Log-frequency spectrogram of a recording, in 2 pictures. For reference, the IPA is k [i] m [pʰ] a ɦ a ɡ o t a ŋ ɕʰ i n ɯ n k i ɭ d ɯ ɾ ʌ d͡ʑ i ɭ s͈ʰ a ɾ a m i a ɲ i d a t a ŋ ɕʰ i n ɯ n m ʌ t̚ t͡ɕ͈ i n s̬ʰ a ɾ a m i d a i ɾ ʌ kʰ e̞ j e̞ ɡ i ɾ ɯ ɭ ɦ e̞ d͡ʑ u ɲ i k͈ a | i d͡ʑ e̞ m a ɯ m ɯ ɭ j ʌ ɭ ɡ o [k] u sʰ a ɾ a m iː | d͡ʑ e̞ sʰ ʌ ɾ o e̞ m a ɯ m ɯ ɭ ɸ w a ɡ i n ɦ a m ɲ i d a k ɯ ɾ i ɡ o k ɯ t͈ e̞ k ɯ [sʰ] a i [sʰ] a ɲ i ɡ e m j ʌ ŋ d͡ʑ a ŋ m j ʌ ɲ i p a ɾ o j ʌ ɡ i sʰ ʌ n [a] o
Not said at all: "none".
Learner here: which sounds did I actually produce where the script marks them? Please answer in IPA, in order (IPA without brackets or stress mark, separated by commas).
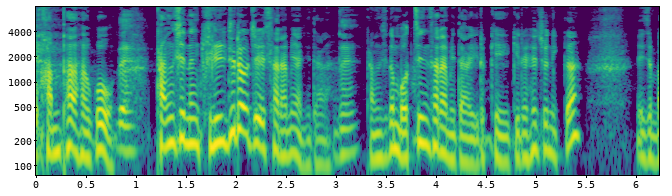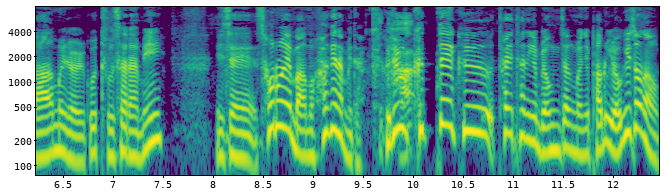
a, pʰ, t, tʰ, tʰ, a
